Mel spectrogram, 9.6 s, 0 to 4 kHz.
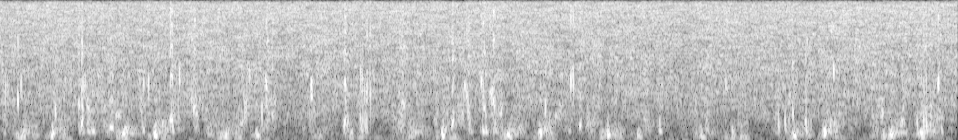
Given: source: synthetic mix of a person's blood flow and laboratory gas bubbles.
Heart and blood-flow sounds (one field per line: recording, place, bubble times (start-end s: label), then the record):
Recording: Doppler ultrasound of blood flow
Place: precordium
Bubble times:
0.03-0.12 s: bubbles
0.15-0.28 s: bubbles
0.53-0.60 s: bubbles
0.77-1.23 s: bubbles
1.39-1.53 s: bubbles
1.68-1.85 s: bubbles
1.91-2.01 s: bubbles
2.40-2.54 s: bubbles
2.59-2.77 s: bubbles
3.09-3.20 s: bubbles
3.42-3.52 s: bubbles
3.58-3.75 s: bubbles
3.97-4.21 s: bubbles
4.34-4.40 s: bubbles
4.49-5.02 s: bubbles
5.42-5.50 s: bubbles
5.68-5.85 s: bubbles
6.07-6.12 s: bubbles
6.57-6.67 s: bubbles
6.94-7.12 s: bubbles
7.25-7.29 s: bubbles
7.77-7.96 s: bubbles
8.03-8.16 s: bubbles
8.29-8.40 s: bubbles
9.00-9.07 s: bubbles
9.14-9.47 s: bubbles
From the record:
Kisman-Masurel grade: 242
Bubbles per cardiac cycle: several, 3 to 8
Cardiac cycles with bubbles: 100%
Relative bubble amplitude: moderate (0.250 to 0.450)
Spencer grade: 3 (all of the cardiac periods contain showers or single bubble signals, but not dominating or overriding the cardiac motion signals)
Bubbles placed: anywhere in the cardiac cycle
